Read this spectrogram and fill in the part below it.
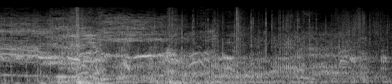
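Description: A body falls and thuds onto a wooden floor.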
